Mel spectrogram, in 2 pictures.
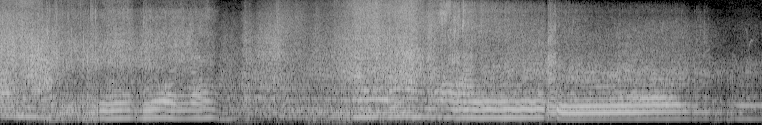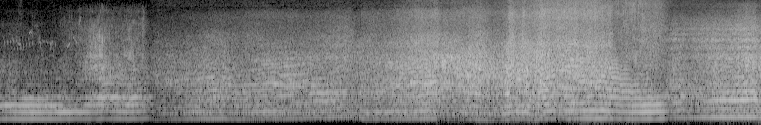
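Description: Lancia Beta Coupe's four-cylinder engine racing hard uphill at high revs, the note holding and then stepping down in pitch several times as it shifts gear.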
